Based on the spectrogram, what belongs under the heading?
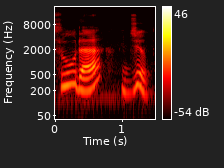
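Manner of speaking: Suraj drawn out very slowly, each sound apart; slow syllable by syllable. Shown as a demonstration. Teacher slowly spelling out Suraj for her students. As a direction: stretch Suraj out slowly for the class. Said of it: "बस हमें यहाँ लिखना है".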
